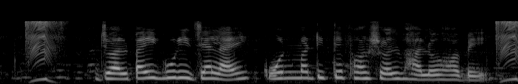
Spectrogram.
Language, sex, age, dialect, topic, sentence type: Bengali, female, 60-100, Rajbangshi, agriculture, question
